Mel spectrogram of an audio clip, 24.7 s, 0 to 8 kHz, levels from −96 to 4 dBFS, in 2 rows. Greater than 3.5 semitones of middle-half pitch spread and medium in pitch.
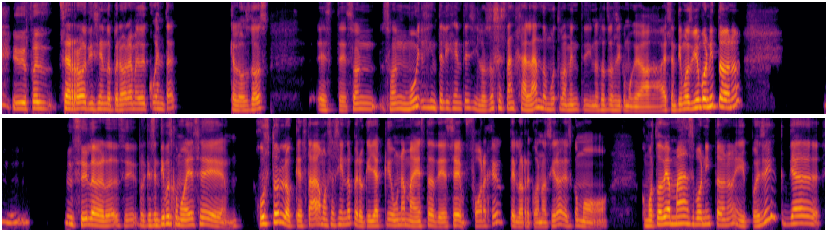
Yes: average, 4.8 semitones; medium, 150 Hz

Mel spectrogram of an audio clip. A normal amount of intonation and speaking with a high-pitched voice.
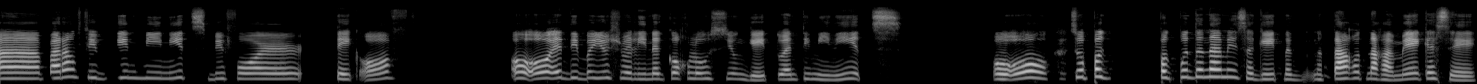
Yes: average, 3.2 semitones; very high, 265 Hz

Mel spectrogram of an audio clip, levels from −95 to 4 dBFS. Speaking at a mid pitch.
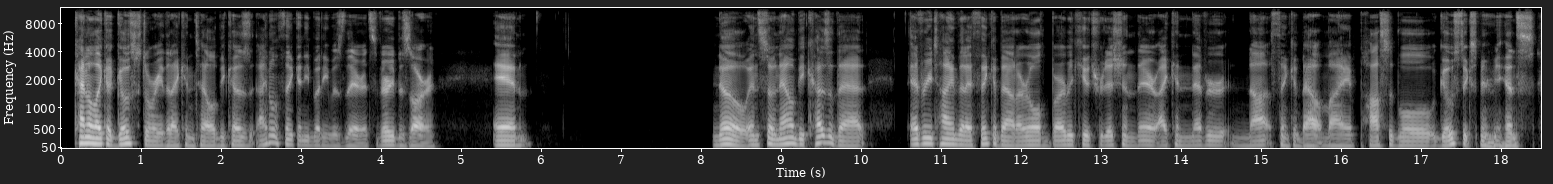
No: low, 105 Hz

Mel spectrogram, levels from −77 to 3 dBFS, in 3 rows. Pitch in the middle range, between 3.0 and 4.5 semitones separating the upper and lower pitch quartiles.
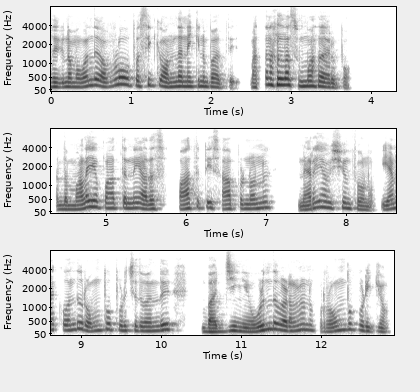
Yes: medium, 170 Hz; average, 3.5 semitones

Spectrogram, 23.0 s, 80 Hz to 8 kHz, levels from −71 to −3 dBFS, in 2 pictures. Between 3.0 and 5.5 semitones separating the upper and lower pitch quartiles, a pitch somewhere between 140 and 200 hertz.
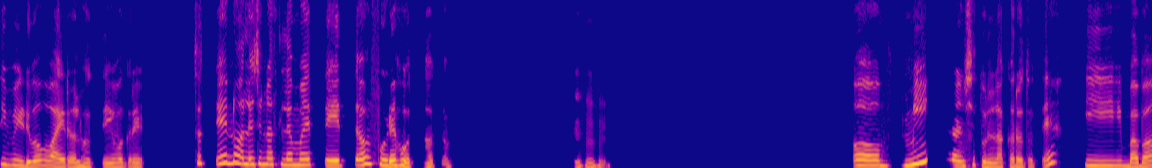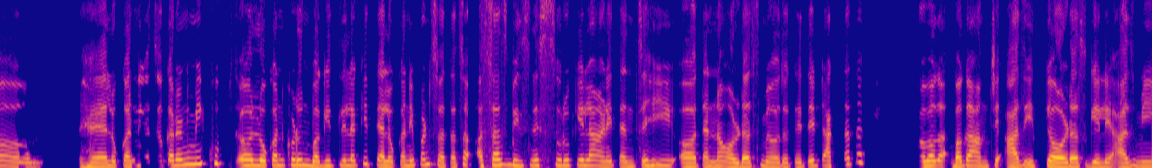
No: average, 3.5 semitones; high, 225 Hz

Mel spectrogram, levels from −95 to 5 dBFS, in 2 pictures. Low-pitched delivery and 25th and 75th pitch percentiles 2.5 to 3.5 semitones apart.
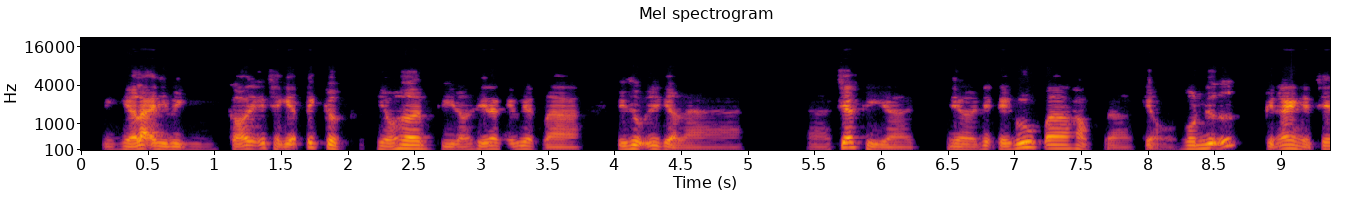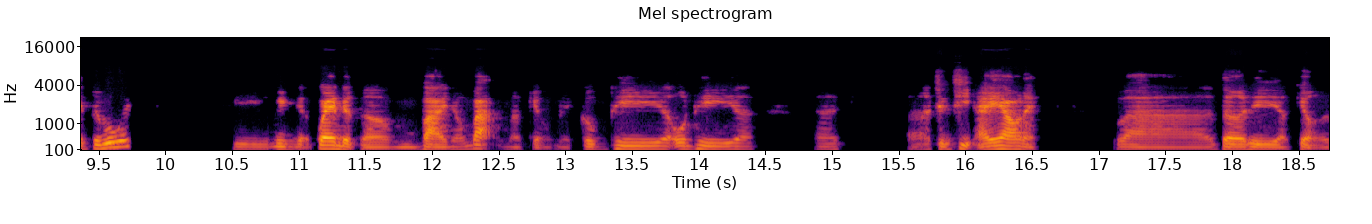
No: low, 110 Hz; average, 4.2 semitones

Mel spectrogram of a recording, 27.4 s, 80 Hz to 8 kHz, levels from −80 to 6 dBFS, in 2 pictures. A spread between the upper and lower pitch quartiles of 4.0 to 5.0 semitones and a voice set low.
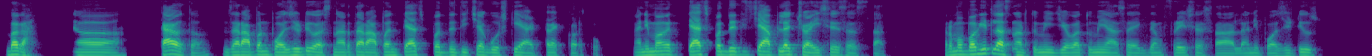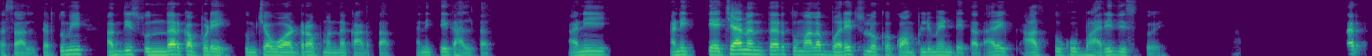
No: average, 3.3 semitones; low, 120 Hz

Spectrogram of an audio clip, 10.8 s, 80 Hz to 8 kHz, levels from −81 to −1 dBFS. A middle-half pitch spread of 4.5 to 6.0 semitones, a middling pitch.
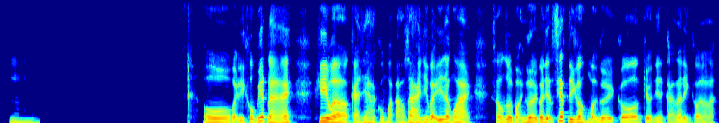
No: average, 3.5 semitones; medium, 155 Hz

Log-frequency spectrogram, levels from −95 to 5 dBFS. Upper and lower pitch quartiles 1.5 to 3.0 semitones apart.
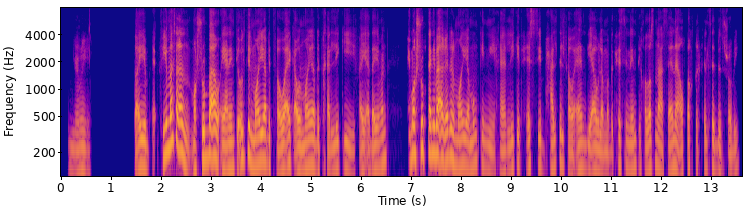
No: average, 4.1 semitones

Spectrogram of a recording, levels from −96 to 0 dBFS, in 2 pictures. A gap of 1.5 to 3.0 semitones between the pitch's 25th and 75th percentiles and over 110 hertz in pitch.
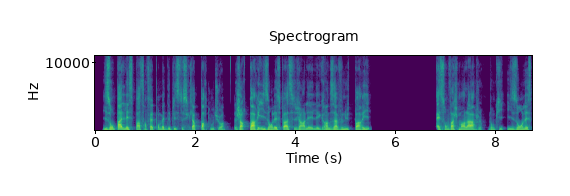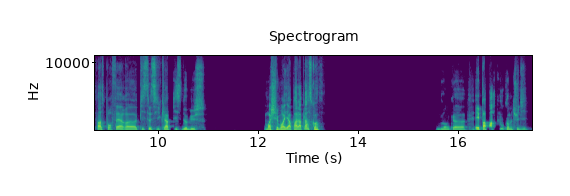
No: average, 4.1 semitones; low, 135 Hz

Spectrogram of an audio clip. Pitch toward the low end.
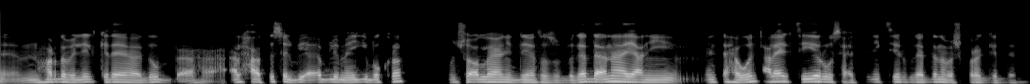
Yes: low, 110 Hz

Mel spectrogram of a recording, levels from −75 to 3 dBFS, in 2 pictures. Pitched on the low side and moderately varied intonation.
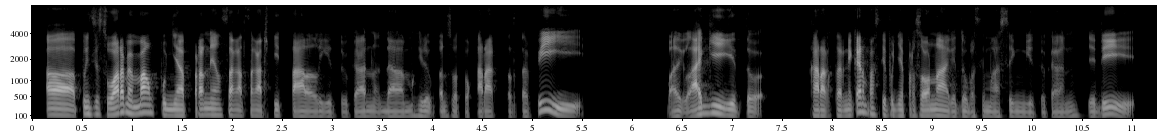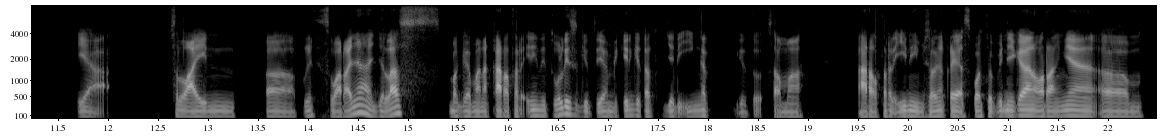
Yes: very low, 95 Hz; average, 3.1 semitones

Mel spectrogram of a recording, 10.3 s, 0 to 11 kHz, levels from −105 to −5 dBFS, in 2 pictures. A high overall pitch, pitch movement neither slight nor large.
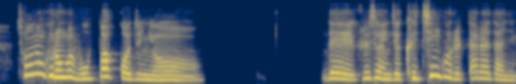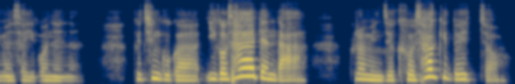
No: high, 205 Hz; wide, 6.0 semitones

